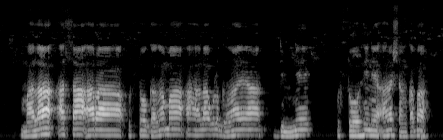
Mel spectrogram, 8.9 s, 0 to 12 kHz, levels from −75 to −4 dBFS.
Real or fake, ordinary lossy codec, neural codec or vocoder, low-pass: real; MP3, 96 kbps; none; 10.8 kHz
